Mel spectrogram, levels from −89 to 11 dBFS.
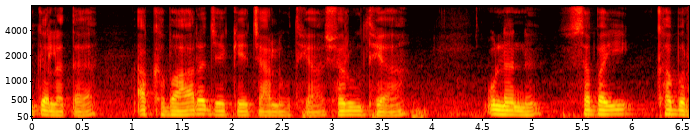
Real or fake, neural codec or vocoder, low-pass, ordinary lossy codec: real; none; none; none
